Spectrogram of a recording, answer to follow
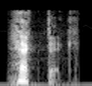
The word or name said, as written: hectic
